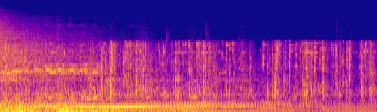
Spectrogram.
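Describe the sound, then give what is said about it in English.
Horse-drawn carriage on a bumpy ride, a loud, dense and continuous rumble of rolling wheels with rattling and scattered hoof clops throughout. “I say, this carriage ride is awfully bumpy, isn't it?”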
